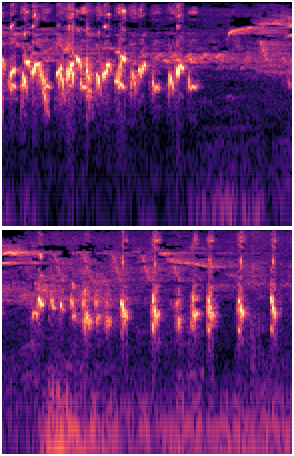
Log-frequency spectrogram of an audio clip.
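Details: Yellow-vented bulbul, locally trucukan, in a lure song meant to set other bulbuls singing: a fast, gurgling burst of warbled notes, a short lull, then spaced bubbly chirps over a low rumble.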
